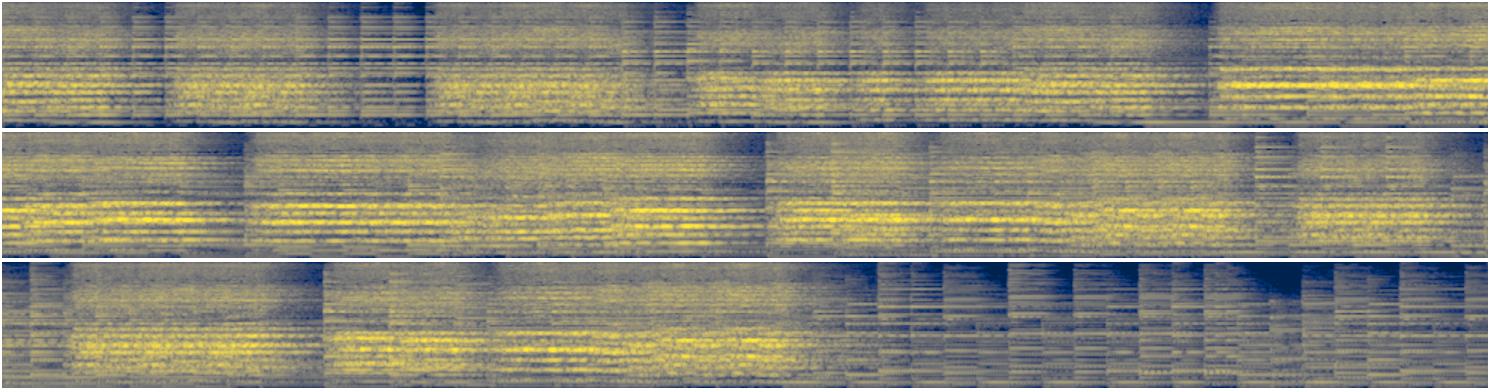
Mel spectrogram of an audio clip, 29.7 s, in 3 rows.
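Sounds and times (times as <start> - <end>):
SATB choir singing: 0.0 - 25.4
piano: 0.0 - 29.7.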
